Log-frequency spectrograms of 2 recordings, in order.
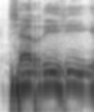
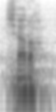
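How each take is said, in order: First: The word ends with the syllables 'rihi'. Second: The word ends with the syllable 'rah'. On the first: The speaker calls it wrong. "jangan dibaca-baca syarihi" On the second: The speaker calls it right. "namanya apa? Syarah"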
